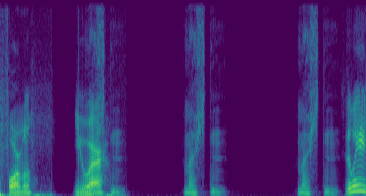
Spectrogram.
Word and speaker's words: möchten: Because it's like a, the M-O-C-H, the C-H-T part is, like, really tricky to pronounce.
